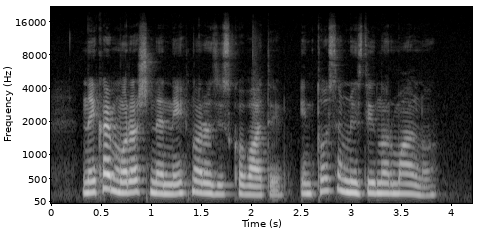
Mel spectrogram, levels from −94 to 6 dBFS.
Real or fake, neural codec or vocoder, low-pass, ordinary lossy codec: real; none; 19.8 kHz; none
